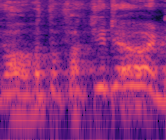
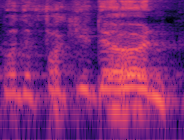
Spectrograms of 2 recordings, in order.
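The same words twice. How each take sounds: First: Much higher, louder mock outraged yell; imitating angry brother. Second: Much higher, louder outraged yell; mock the brother's fury, pitched way up; imitating angry brother. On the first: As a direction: play the furious big brother, squeaky. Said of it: "he'd get even more angry". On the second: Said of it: "he's just getting more and more angry".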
